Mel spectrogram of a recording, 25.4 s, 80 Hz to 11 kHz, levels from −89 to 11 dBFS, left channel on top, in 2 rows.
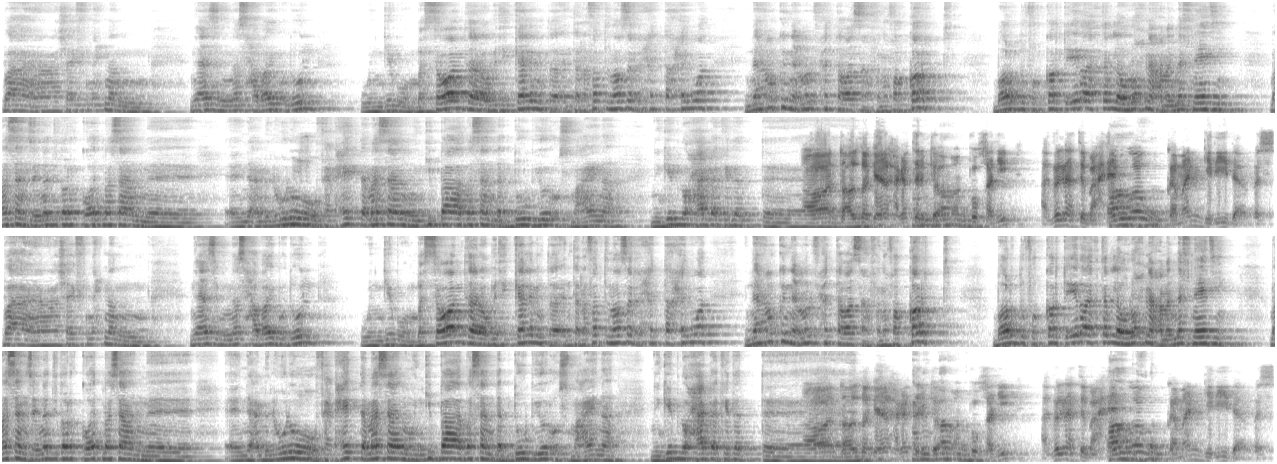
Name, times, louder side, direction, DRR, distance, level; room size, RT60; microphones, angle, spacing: voice 1, 0.0-1.6 1.9-3.2 3.6-7.1 7.4-9.3 9.9-12.3 12.7-18.9 19.2-21.3 21.8-22.4 23.8-24.3, right 3 dB, 55° right, 1.7 m, -27 dB
voice 2, 20.7-22.8 23.1-25.4, left 6 dB, 50° left, 0.9 m, -27 dB
21.0 x 8.7 x 4.2 m
head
